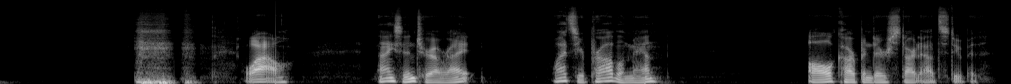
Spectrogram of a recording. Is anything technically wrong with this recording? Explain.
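Yes. The speech has four short skips at 1.74, 2.76, 6.45 and 7.72 s, each heard as a small jump forward in the sound. This is likely a dropped buffer (overrun): the capture software failed to read its samples before the hardware overwrote them, so that stretch is lost and the surrounding audio is butted together without any gap. Three skips lose only a few milliseconds; the one at 6.45 s loses around 15 ms.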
